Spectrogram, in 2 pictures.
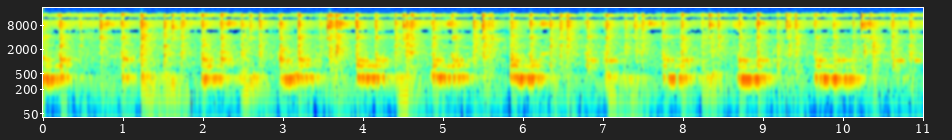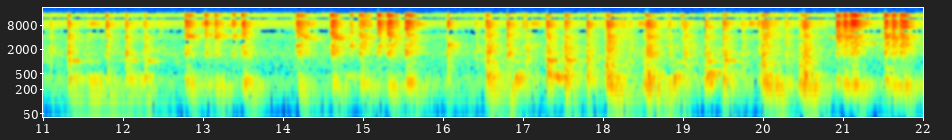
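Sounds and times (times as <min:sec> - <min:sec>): beatboxing: 0:00.0 - 0:22.0.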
